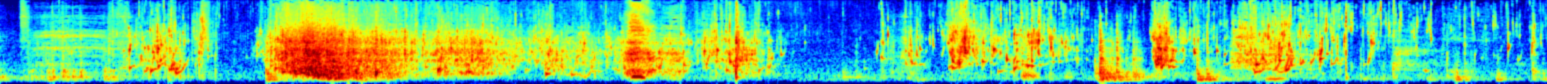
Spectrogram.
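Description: Cold lake water splashes and trickles in irregular bursts, a louder sloshing surge early on, then intermittent splashes and drips of moderate loudness with no talking.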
